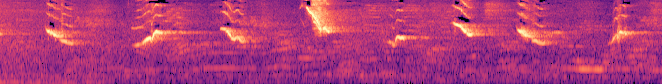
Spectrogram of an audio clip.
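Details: Long-kept captive red-cowled cardinal in açoite song, about eight loud, ringing whistles, each sweeping downward, coming at irregular intervals of roughly half a second, clean against a quiet room.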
